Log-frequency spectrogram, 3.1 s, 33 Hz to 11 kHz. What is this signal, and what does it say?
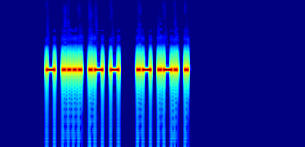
Morse code, heard as a keyed tone, about 46 wpm, 700 Hz. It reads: THAT ARE
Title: Sets of 2 Words 45wpm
